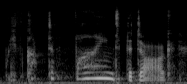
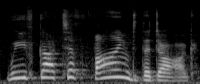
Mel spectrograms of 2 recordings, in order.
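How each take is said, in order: First: Slow, urgent whisper. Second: Loud, high, drawn-out holler. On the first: Sister catching herself in the empty alley, whispering. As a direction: hiss it under the breath, drawn out. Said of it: "I repeated in a whisper". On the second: Sister fed up with slow brother, hollering. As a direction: holler it with exasperated force. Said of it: "I hollered". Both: A narrator's reading.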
